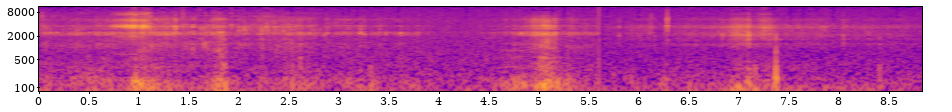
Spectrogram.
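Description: Wind buffeting the microphone in a low rumble, swelling in gusts about a second in, around five seconds and again around seven seconds.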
